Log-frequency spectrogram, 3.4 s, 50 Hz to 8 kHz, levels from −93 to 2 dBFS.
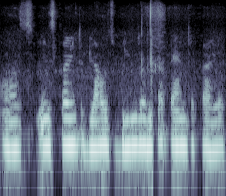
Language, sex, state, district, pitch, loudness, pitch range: Hindi, female, Rajasthan, Jaipur, 180 Hz, -18 LUFS, 175-185 Hz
